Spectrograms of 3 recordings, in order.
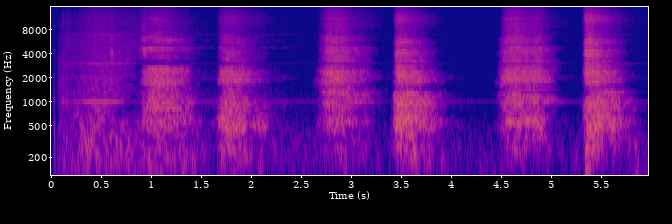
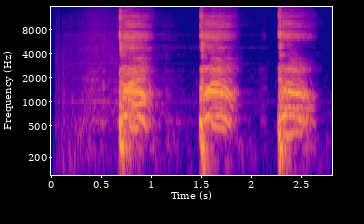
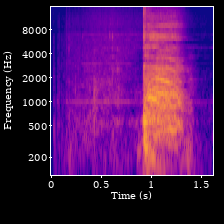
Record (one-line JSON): {"exhalation_length": "6.0 s", "exhalation_amplitude": 4110, "exhalation_signal_mean_std_ratio": 0.64, "three_cough_length": "2.8 s", "three_cough_amplitude": 32334, "three_cough_signal_mean_std_ratio": 0.52, "cough_length": "1.6 s", "cough_amplitude": 30426, "cough_signal_mean_std_ratio": 0.43, "survey_phase": "alpha (2021-03-01 to 2021-08-12)", "age": "18-44", "gender": "Female", "wearing_mask": "No", "symptom_fatigue": true, "symptom_headache": true, "smoker_status": "Never smoked", "respiratory_condition_asthma": false, "respiratory_condition_other": false, "recruitment_source": "REACT", "submission_delay": "3 days", "covid_test_result": "Negative", "covid_test_method": "RT-qPCR"}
